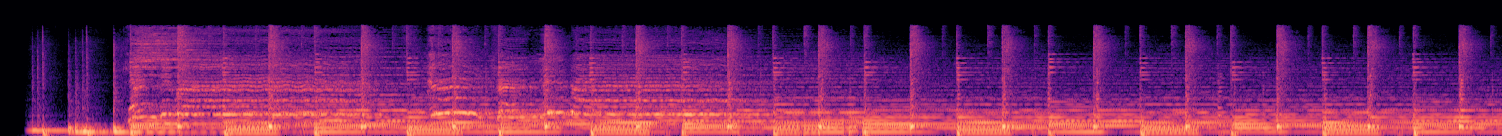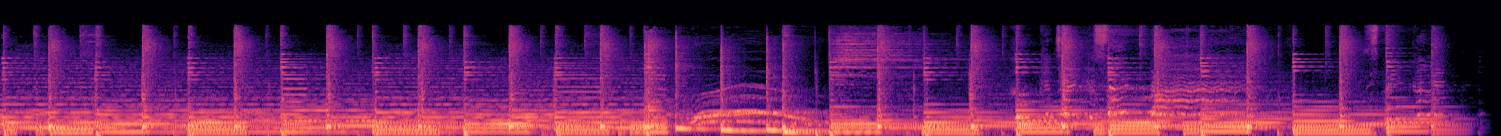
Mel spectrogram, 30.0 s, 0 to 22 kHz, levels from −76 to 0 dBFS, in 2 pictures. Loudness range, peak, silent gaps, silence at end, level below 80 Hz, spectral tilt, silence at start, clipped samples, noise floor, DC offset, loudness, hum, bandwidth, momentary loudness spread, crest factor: 3 LU; -2 dBFS; none; 0.35 s; -28 dBFS; -5.5 dB/octave; 0.25 s; under 0.1%; -37 dBFS; under 0.1%; -18 LUFS; none; 11.5 kHz; 5 LU; 16 dB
